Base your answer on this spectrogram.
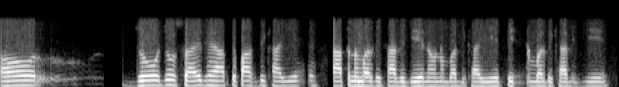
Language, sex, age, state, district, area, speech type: Hindi, male, 30-45, Uttar Pradesh, Mau, urban, conversation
